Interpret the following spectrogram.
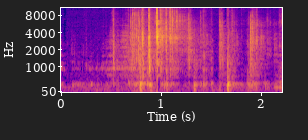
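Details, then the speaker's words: Omega Juice Extractor model 8004 juicer that had started leaking: shaking the unit gives irregular light clicks and rattles, a loose part knocking around inside the body; part loose after tightening, before disassembly and repair. "You can hear something loose inside there. So we're going to take this thing apart and we're going to fix it."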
